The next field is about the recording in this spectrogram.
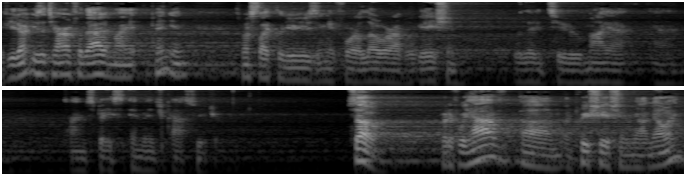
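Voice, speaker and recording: In a room with audible echo, a man speaks with lively intonation, long and frequent pauses, and big swings in loudness. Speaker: tarot and spirituality teacher. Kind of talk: solo talk on tarot reading. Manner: fast; hesitant with fillers.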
